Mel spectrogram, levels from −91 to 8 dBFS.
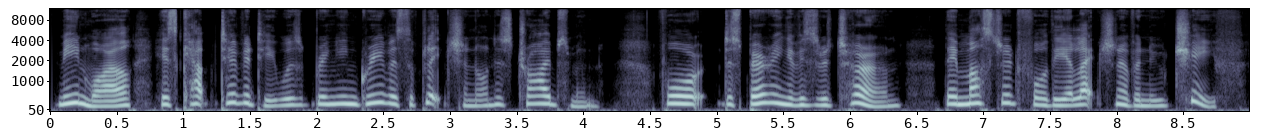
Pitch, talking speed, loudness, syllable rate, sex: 220 Hz, 160 wpm, -18 LUFS, 5.3 syllables/s, female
